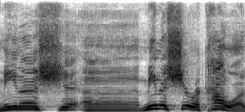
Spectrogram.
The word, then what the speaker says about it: Mina Shirakawa: The finish of May versus Cameron with the post-match with Sareeya and Mina Shirakawa.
